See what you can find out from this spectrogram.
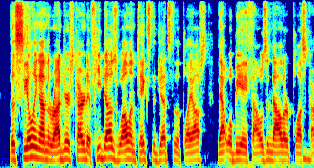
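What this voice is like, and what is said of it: Strong Wisconsin accent. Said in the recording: “Your Wisconsin accent's coming out hard, brother.”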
